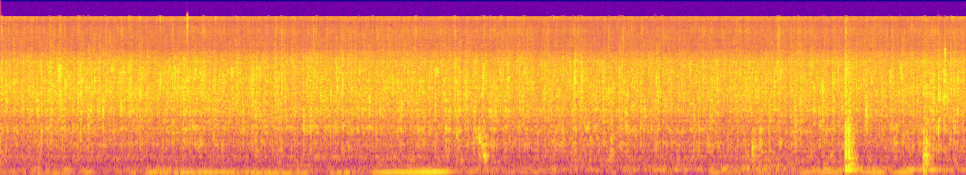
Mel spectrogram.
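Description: Yellow pumpkin cubes and onion frying in oil in a kadai: a steady sizzle, with a few brief knocks from the stirring spoon near the end.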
